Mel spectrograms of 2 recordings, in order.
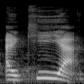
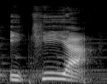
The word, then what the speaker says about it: IKEA: 或是美国人会说 IKEA，但是瑞典的正确发音是 IKEA。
